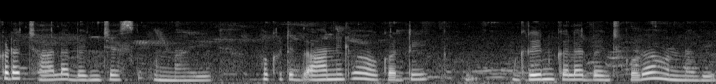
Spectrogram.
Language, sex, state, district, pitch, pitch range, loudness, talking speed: Telugu, female, Andhra Pradesh, Annamaya, 225 Hz, 210-240 Hz, -18 LUFS, 100 wpm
